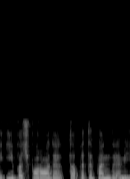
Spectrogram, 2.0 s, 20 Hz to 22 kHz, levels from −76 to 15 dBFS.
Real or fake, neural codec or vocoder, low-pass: fake; vocoder, 44.1 kHz, 80 mel bands, Vocos; 7.2 kHz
